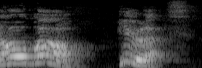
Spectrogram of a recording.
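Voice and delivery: loud, mildly acted plea to a god; imitated cry of invocation; calling out. Voices the prophets calling on Baal.

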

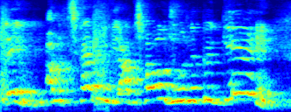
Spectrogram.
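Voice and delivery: high and loud, voice straining upward; furious yelling. Real, not acted. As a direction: yell it in outrage at the accusation. Suspect yelling at detective.

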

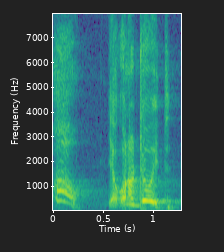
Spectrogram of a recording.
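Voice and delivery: high-pitched astonished reaction; amazed. Acted. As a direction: gasp it out in high-pitched wonder. Angels amazed at the boast.

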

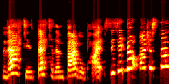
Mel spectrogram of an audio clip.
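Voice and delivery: loud, exultant giant, rising high; gleeful shout. A narrator's reading. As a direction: boast loudly to the Queen. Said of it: "shouted the B F G".

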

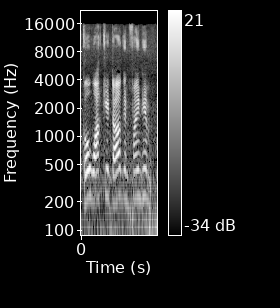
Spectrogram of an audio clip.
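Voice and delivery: usual speaking voice

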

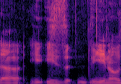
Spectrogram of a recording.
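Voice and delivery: usual speaking voice

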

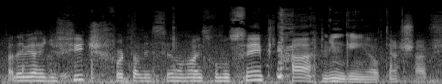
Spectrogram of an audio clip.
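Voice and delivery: loud, pumped-up vlogger shout; hyped gym vlog. Acted. Vlogger shouting to followers, loud and pumped. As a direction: hype the camera after the pre-workout.

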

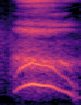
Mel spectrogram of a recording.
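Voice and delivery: high shocked gasp; a sharp, high play gasp; pretend gasp. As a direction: gasp as if wrongly accused. Accused toy reacts shocked.

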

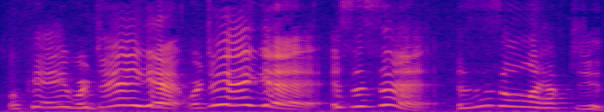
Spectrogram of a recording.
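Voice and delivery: loud, high-pitched giddy cheering; excited. Real, not acted. Gamer finally winning the dragon fight, excited cheering. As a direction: cheer the team on in rising excitement. Fight suddenly going well.

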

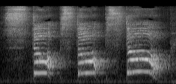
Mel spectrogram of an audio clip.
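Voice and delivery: very high, loud desperate yell. A narrator's reading. Boy yelling at the pot in the night. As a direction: yell stop over and over. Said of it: "he yelled".

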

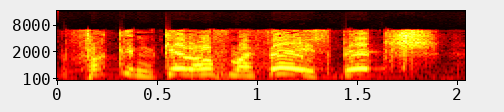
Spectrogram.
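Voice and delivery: raging scream at the game; angry yell. Real, not acted. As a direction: blow up at the thing stuck on your face. Frustrated at the hand in view.

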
